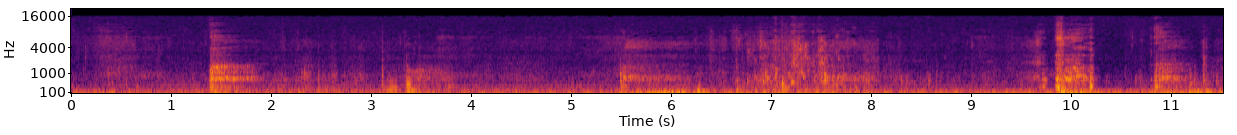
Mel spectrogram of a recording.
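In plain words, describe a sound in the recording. Wet fish thump and slide against a foam cooler as hands handle them.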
